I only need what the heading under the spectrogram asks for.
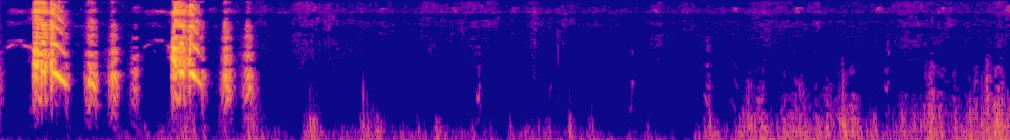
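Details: Grey francolin (teetar) giving two loud, harsh, ringing calls close together in the first second, followed by quieter low rumbling background noise for the rest.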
